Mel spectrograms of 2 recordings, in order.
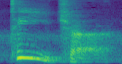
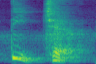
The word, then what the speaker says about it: teacher: So we say sailor, sailor, sailor, teacher, teacher. So a problem we may have is, oh, I see the letter I, veo una E, digo E, teacher, teacher. Okay, so we don't in English, we say teacher, the same as sailor.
